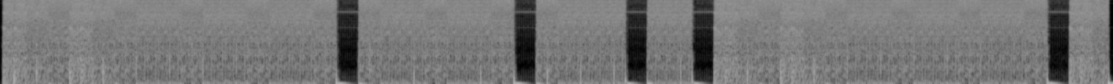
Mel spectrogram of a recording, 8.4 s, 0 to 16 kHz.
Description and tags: these are from LSDJ V 3.6 Compliments of a friend in Scotland.
Song 1 - 130 BPM
Song 2 - 110
Song 3 - 140
Take them and EnjoI the rush~!
gameboy, melodies, construction, nanoloop, littlesounddestructionjockey, lsdj, drums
